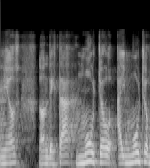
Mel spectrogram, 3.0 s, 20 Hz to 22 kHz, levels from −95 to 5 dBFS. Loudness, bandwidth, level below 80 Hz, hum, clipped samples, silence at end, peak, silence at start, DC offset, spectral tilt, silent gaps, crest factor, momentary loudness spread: -17 LUFS; 10 kHz; -60 dBFS; none; under 0.1%; 0 s; 0 dBFS; 0 s; under 0.1%; -5 dB/octave; none; 16 dB; 7 LU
